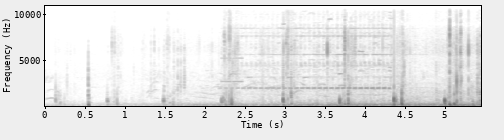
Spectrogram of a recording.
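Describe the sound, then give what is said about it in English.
A steady electronic ring from a little red earpiece-type phone left under a car's windshield wiper starts partway through and keeps going, while sharp footstep-like clicks and scattered knocks sound over a low background rumble. “There was a phone ringing somewhere.”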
